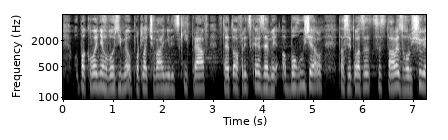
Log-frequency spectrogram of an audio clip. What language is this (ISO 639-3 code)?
ces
